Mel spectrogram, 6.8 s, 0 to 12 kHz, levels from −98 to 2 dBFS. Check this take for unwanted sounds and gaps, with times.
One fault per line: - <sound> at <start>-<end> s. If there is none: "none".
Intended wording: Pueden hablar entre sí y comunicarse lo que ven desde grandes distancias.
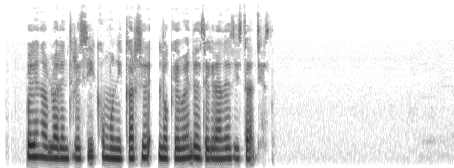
none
